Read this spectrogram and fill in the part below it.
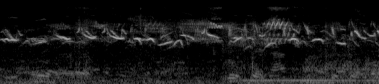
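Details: Towa towa singing during a bird singing race at Lusignan Ground, Guyana; fast, sweet high warbled phrases of twisting notes repeated without pause, with men counting aloud in the background.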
